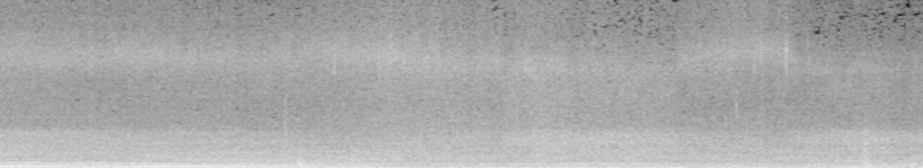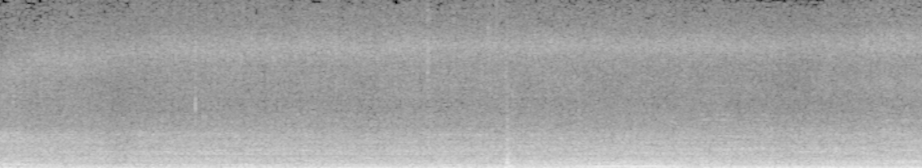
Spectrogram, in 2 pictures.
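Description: Cars and scooters driving through a flooded street in heavy rain: a steady rush of rain and water with engines running. A low engine note swells near the start and again near the end.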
